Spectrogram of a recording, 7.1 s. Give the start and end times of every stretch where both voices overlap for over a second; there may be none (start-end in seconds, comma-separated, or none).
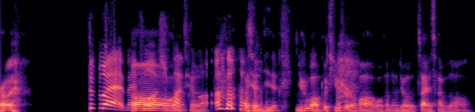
1.9-3.1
